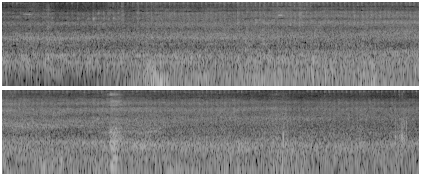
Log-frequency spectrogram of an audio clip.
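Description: Steady rumble of passing road traffic, with a short knock about five seconds in.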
